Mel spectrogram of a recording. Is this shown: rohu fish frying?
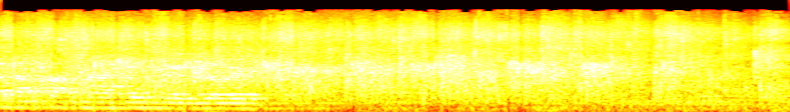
no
